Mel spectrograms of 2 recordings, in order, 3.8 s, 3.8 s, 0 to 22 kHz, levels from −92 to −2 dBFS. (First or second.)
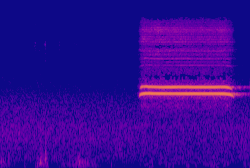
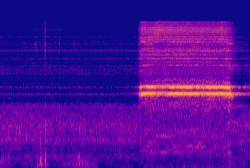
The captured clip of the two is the first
